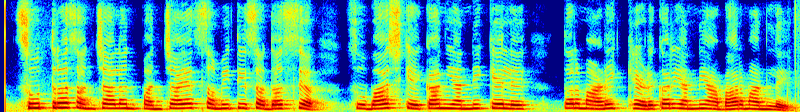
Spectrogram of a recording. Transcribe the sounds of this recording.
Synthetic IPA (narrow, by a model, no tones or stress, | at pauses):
sut̪ɾəsəɲt͡ɕalənpəɲt͡ɕajət̪səmit̪iːsəd̪əsjə | subʱaɕkekanjanːiːkele | t̪əɾmaɽ̃iːkʰːeɭkəɾjanːiːabʱaɾmanle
